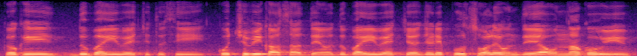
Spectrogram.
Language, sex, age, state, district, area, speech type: Punjabi, male, 30-45, Punjab, Amritsar, urban, spontaneous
